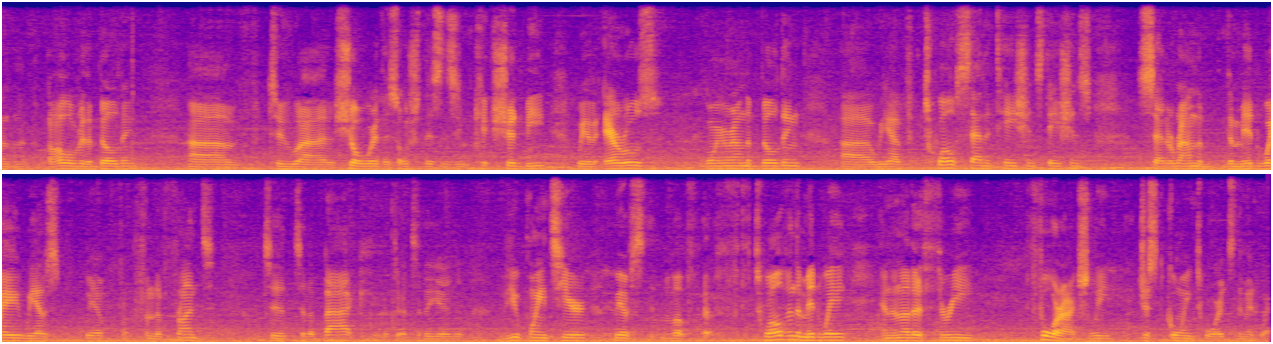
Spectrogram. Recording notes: Live at Dave &amp; Buster's Vaughan. Live at Dave & Buster's Vaughan.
